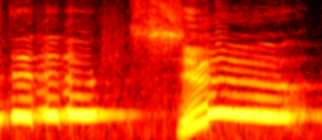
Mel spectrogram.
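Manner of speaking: hammed-up action sounds ending in a celebration shout; mock stunt noises. Mimics Ronaldo car stunt.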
